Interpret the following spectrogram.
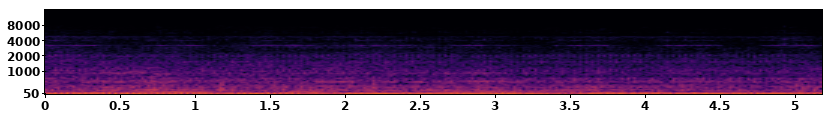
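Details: Mitsubishi Fuso truck backing up: steady repeating high-pitched beep over a low diesel rumble; reversing alarm working normally.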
